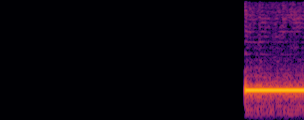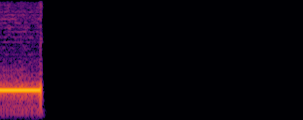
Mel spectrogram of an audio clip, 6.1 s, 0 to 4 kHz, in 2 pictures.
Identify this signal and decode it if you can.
Ringback tone (Europe, 425 Hz).
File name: out- -2012- - - .38874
